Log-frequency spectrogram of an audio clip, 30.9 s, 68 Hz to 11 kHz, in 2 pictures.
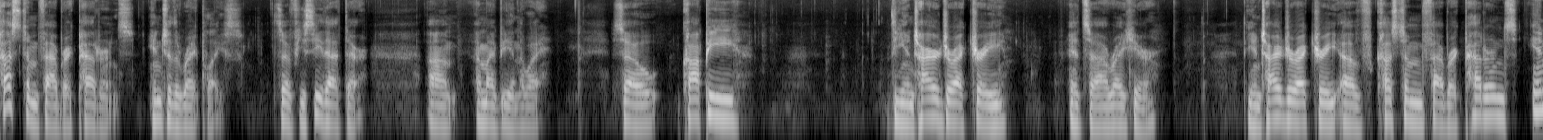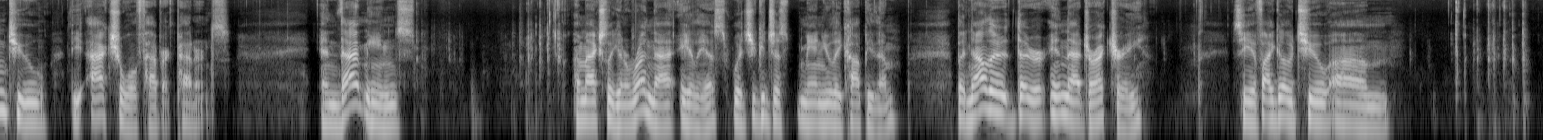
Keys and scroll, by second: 20.4-21.4 typing, 21.7 Return, 29.9-30.8 typing.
